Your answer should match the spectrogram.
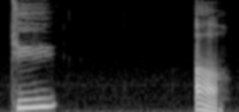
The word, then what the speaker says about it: tu as: Okay, second one, tu as, okay. As usual in French, final S is not pronounced.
